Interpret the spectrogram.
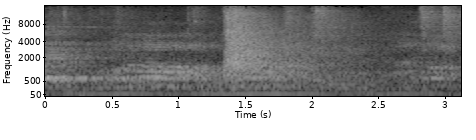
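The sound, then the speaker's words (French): A single sharp hand clap rings out midway, loud, its echo fading over a steady low background hum and faint murmur of voices; in a monks' debate, the hand clap launches a question posed to a seated monk, who must answer it. “euh, va poser des questions euh, à celui qui est assis et la question va être lancée en général par des sons de clappement de main euh, qui lancent la question.”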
